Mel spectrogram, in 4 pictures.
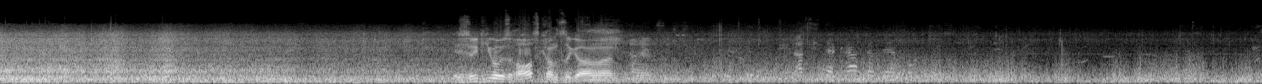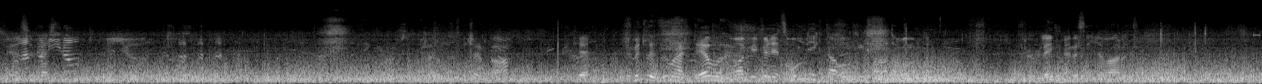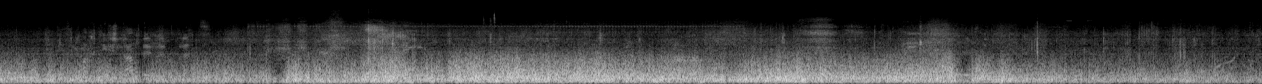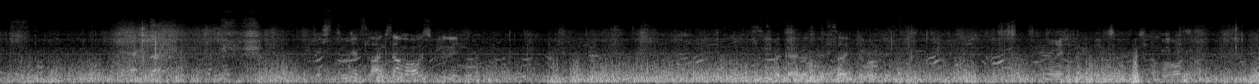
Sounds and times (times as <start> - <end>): Eruption: 0.0 - 50.4.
